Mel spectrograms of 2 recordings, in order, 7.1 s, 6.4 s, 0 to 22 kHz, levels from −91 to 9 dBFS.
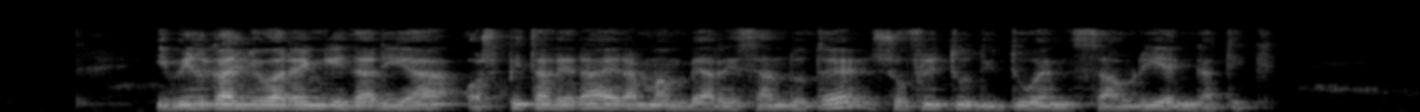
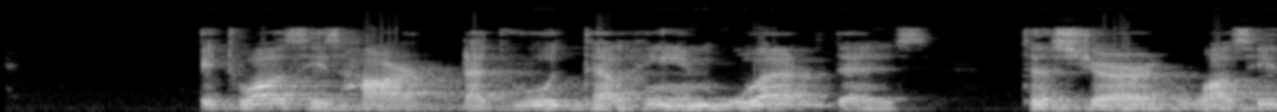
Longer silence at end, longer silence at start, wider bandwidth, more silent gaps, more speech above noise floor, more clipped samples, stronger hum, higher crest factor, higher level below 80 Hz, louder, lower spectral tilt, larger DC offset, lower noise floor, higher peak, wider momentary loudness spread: first, 0.75 s vs 0 s; second, 0.8 s vs 1 s; about the same, 7.6 kHz vs 8.2 kHz; neither; second, 38 dB vs 62 dB; neither; neither; first, 22 dB vs 16 dB; second, -78 dBFS vs -54 dBFS; second, -37 LUFS vs -15 LUFS; about the same, -4.5 dB/octave vs -5 dB/octave; neither; about the same, -74 dBFS vs -77 dBFS; second, -14 dBFS vs 0 dBFS; first, 11 LU vs 8 LU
